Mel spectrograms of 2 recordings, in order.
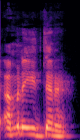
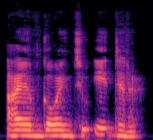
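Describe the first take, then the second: First: "I'm gonna eat dinner" run together quickly as one phrase; casual, words linked, "gonna" reduced to a blur; native linked rhythm. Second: "I am going to eat dinner" with every word fully pronounced; careful, measured version of "I am going to eat dinner"; full unlinked form. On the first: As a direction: say it as to a friend, slurring the words together. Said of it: "spoke it more in a native rhythm". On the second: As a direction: clear separate words, "going to" unreduced. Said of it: "it was the same as". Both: Shown as a demonstration.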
